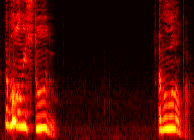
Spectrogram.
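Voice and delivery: "Abulam" bellowed high and loud; hammed-up protest cry; mock rally shout. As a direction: yell it like a protest chant.

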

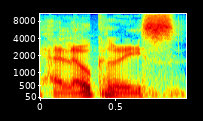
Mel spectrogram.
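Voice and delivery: low, soft sinister greeting; creepy Hannibal Lecter voice. Retold or imitated. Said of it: "Silence of the Lambs".

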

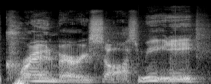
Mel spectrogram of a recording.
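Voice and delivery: mock turkey villain. Turkey taunting the girl it ambushed, hammed-up villain voice. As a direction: lean on cranberry sauce with gloating menace. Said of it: "He's like".

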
